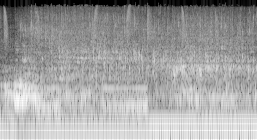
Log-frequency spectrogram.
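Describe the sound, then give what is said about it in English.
A toilet flushes, a steady rushing swirl of water that drains down with a low gurgle and settles into the hiss of the tank refilling. “So, if you haven't listened to last week's episode on toilets, hit pause now, or by the end of this flush, you'll have that show spoiled for you.”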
